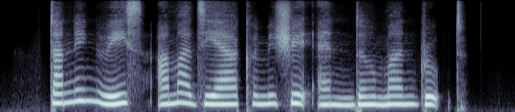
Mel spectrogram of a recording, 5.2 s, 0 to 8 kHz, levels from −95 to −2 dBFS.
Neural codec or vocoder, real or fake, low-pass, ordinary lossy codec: codec, 16 kHz, 0.5 kbps, X-Codec, WavLM features, trained on Multilingual LibriSpeech; fake; none; none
